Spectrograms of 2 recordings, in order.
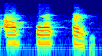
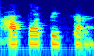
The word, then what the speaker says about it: apotek: Bukan atletik, demikian juga apotek. Karena dari apoteker, ada apoteker, bukan apotiker. Jadi yang benar itu yang penulisan dan pelafalannya diakhiri dengan vokal E, bukan I. Antre, atlet, dan apotek.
